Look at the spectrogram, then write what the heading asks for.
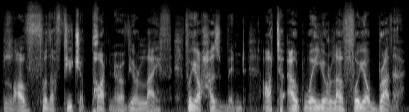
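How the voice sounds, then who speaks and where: A man's voice: sits low, steady tone, normal speed, gravelly, no room sound. A man voicing a pompous, easily offended middle-aged suitor who speaks in a stiff, sententious way. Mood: huffy, pompous. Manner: sententious, aggrieved and stiffly formal. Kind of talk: audiobook character voice.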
